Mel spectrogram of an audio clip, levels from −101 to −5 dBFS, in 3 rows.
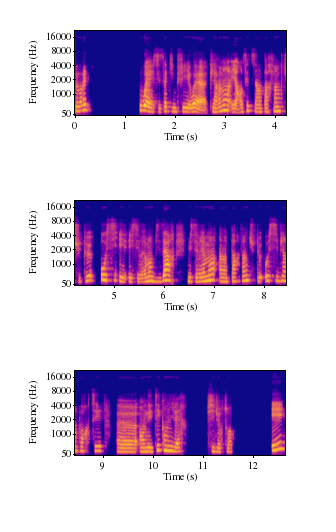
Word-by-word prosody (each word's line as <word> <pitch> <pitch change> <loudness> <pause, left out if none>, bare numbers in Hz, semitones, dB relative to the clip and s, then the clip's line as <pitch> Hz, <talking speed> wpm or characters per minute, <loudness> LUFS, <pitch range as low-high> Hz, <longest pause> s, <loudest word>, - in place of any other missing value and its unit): Donc 210 0 +2
en - - +2
fait 260 0 +3 1.0
ouais 225 -7 +7
c'est 165 - -12
ça 200 - 0
qui 190 -2 -9
me - - -6
fait 185 0 -2
ouais 175 - +3
voilà, 180 +1 +5
clairement 200 +6 +1
et 165 - +1
en 170 +1 0
fait 225 +4 -6
c'est 210 - -11
un 170 0 -3
parfum 180 +4 -2
que 205 - -9
tu 185 -3 -5
peux 220 +3 -2
aussi 255 -1 +2
et 185 -3 -2
et - - -2
c'est 170 0 -11
vraiment 180 +6 +1
bizarre, 225 +6 +4 0.3
mais 190 - -2
c'est 185 0 -4
vraiment 225 +7 +3
un 180 -1 -2
parfum 200 +6 -2
que - - -10
tu 245 - -13
peux 185 -1 -4
aussi 220 0 -4
bien 215 +1 -2
porter, 215 +1 -5 0.3
heu, 175 -1 0
en 180 0 0
été 185 +7 0
qu'en 240 -2 +4
hiver 190 -3 0 0.4
figure-toi 175 -3 -6 0.7
et 285 +7 +4
200 Hz, 215 wpm, -25 LUFS, 180-225 Hz, 1.0 s, ouais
